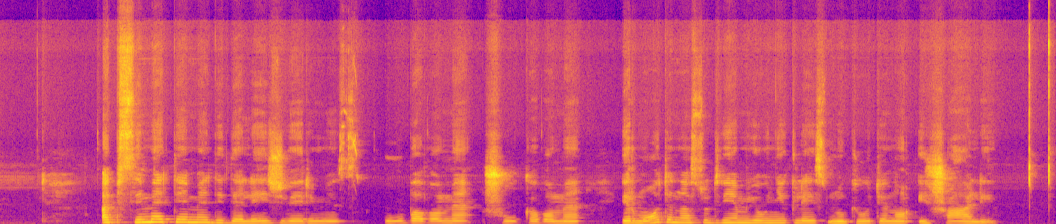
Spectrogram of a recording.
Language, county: Lithuanian, Vilnius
